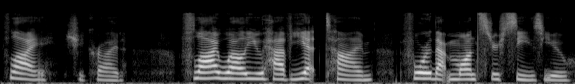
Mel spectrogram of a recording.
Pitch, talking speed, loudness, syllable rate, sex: 240 Hz, 145 wpm, -17 LUFS, 3.7 syllables/s, female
